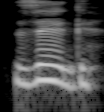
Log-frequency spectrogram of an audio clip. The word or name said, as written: zig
